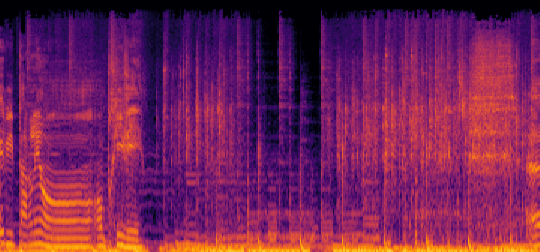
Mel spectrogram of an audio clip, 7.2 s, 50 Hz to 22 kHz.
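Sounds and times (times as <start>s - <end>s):
speech: 0.0s - 2.5s
fingers typing on a computer keyboard: 2.0s - 3.3s, 4.3s - 7.1s.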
